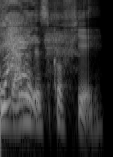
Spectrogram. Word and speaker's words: Les Dames d'Escoffier: Is it Les Dames d'Escoffier? Is the D pronounced? – Exactly. Perfect. – Yay. Les Dames d'Escoffier.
